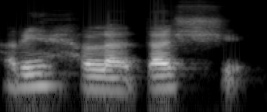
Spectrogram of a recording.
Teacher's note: Ini ada ha ya, nafasnya atau anginnya mengalir karena dia bersifat hamas ya.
